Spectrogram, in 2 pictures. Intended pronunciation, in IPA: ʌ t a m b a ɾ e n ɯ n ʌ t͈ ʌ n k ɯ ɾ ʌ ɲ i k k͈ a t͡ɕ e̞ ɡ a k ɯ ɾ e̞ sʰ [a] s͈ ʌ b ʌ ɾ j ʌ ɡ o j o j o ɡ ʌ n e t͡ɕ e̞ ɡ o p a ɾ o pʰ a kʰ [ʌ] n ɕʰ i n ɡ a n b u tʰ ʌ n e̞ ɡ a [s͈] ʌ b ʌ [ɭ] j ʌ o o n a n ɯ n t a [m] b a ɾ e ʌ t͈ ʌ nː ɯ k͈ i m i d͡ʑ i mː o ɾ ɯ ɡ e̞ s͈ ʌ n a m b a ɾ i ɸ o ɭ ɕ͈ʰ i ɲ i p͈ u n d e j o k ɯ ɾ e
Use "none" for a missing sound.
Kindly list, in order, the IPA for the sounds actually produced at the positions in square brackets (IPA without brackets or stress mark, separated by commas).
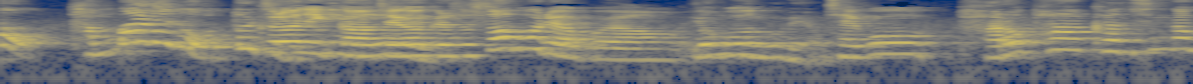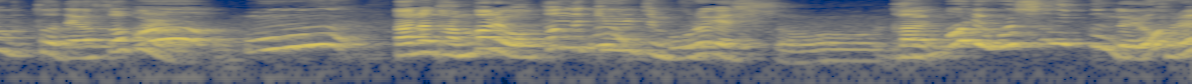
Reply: ʌ, a, s͈, ɾ, m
